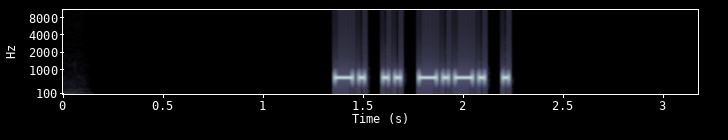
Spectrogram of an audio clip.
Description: Morse code, heard as a keyed tone, about 38 wpm, 700 Hz. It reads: NICE
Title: Four Letter Words - 40wpm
